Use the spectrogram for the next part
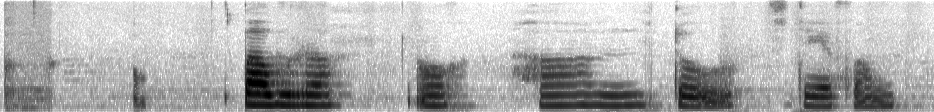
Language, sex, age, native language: Icelandic, male, 8, Icelandic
